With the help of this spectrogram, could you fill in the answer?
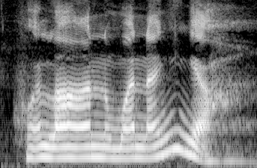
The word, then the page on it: whilaan winunya: hupa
